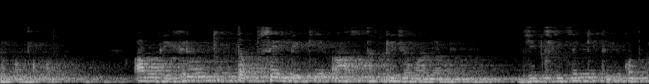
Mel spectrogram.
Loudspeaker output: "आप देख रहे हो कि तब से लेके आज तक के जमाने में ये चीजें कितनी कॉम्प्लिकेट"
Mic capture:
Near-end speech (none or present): none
